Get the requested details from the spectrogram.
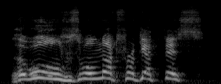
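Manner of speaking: loud, high-pitched shouted yell. Voicing a character who yells after a fleeing player: NPC yelling. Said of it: "he yells to you".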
